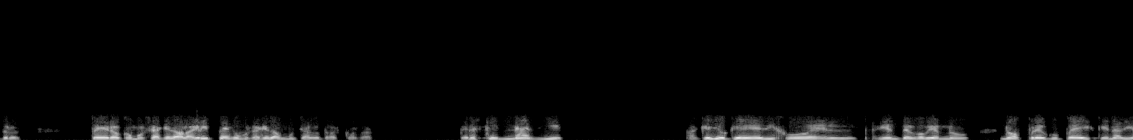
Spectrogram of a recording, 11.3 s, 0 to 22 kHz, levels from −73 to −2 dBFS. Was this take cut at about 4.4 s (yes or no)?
yes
